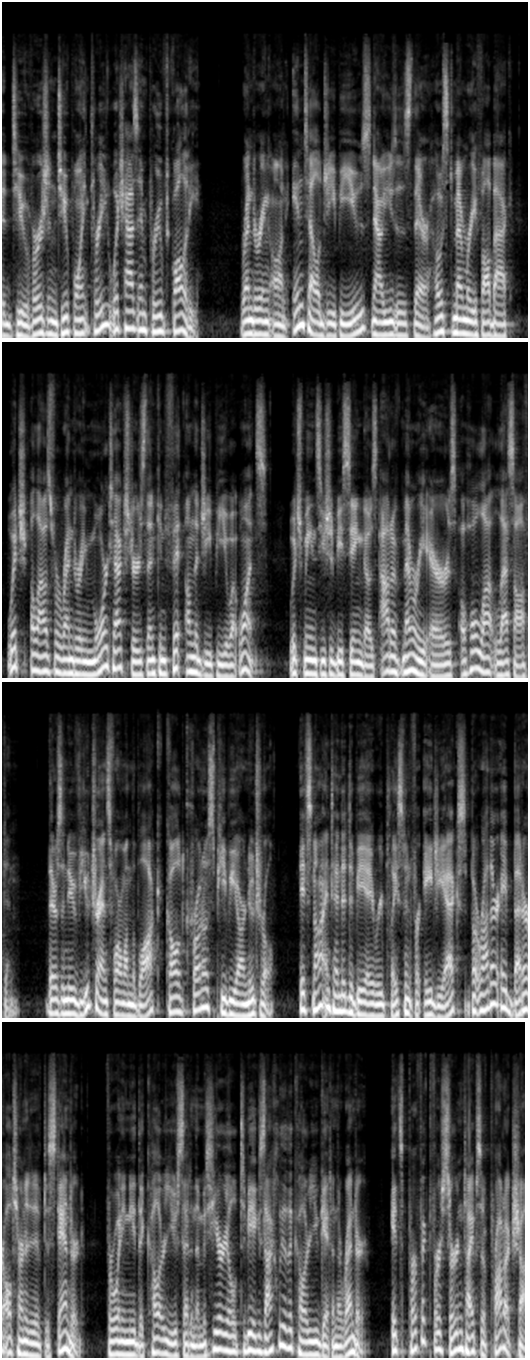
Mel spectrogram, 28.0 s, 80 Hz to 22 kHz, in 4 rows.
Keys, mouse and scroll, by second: 14.8-16.8 drag, 19.7 click.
